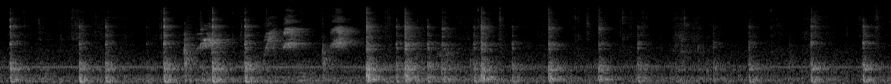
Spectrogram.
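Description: Irregular light taps, rustles and crinkles of paper cupcake liners in metal muffin tins as cheesecake crumb crust is pressed down by hand, over a faint steady hum.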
